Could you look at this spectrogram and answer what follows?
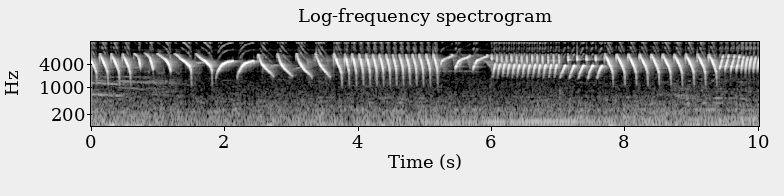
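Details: Canary singing: a lively run of sharp downward-sweeping notes repeated several times a second, shifting into long steady rattling trills of high, fast, even notes.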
